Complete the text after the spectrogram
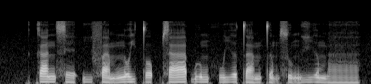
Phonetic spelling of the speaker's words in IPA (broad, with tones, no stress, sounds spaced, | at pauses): k a˧ n s ɛ̤˨˩ ʔ i̤˨˩ f a˧˩ m n o˧ j t̪ ɔ˨˩ p̚ s aː˨˦ ɓ u˧ m h w i˨˦ ə̯ t̪ a˧˩ m t̪ ə̰˧˨ m s ṵ˧˨ ŋ ɣ i˧ ə̯ m a̤ː˨˩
